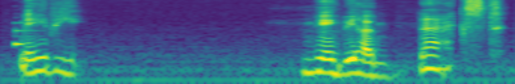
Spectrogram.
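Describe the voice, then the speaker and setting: A man's voice: high voice, very slow, a little hiss or hum. A man playing an anxious, shaken mine worker in a video game, hesitant and stammering. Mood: frightened.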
